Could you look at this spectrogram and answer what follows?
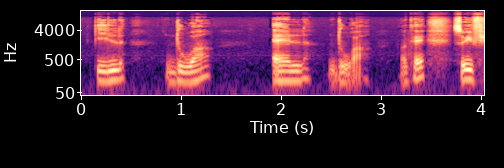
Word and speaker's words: doit: Final T not pronounced. Il doit.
